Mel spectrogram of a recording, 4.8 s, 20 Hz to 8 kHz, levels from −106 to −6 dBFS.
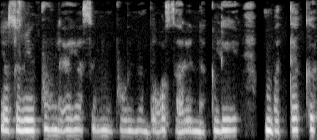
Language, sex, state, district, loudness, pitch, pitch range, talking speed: Hindi, female, Bihar, Saran, -23 LUFS, 230 Hz, 225-240 Hz, 165 wpm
